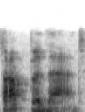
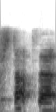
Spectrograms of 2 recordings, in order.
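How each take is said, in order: First: An extra vowel is inserted between the words. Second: The words join with no extra vowel. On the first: The speaker calls it wrong. "I heard stop that" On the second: The speaker calls it right. "instead of stop that"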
